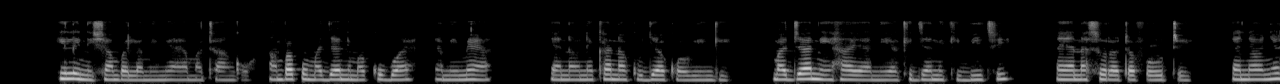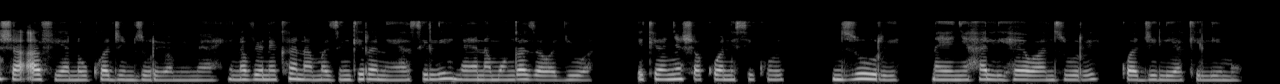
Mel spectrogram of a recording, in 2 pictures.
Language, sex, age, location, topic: Swahili, female, 18-24, Nairobi, health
